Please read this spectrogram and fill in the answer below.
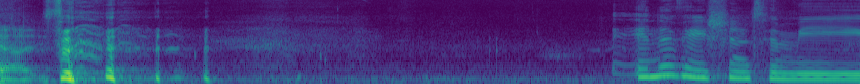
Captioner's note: laughter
